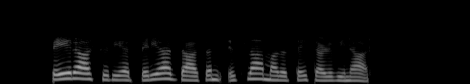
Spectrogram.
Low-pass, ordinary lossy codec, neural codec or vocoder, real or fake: 3.6 kHz; none; codec, 24 kHz, 3.1 kbps, DualCodec; fake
